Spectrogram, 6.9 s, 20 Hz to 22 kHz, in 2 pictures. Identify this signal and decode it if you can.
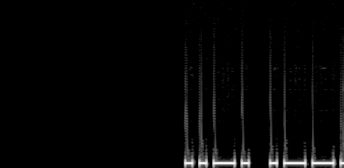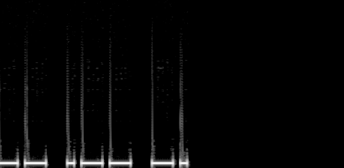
Morse code, heard as a keyed tone, about 17 wpm, 700 Hz. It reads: F1WN
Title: DXCC-100 Call Signs - 4 Characters - 17wpm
